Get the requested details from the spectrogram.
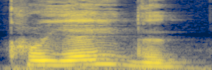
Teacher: فهنا أيضا T سوف تنطق على الشكل flap T على الشكل D لأنها تأتي بين two vowels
